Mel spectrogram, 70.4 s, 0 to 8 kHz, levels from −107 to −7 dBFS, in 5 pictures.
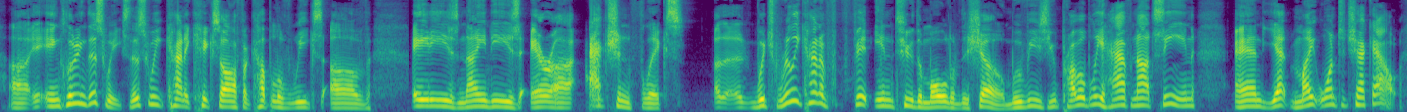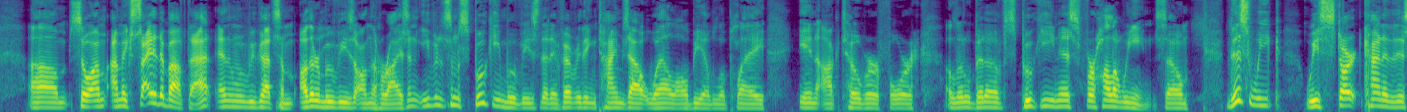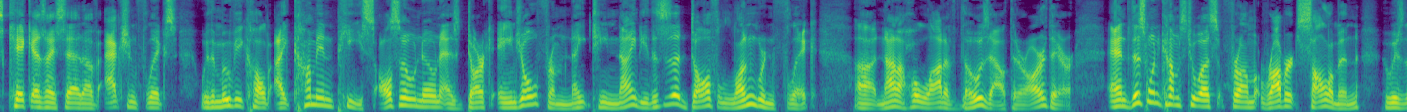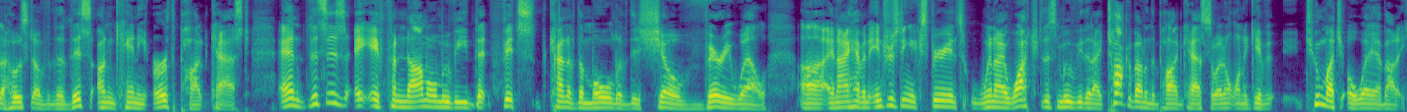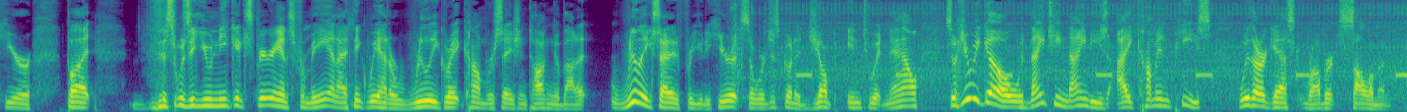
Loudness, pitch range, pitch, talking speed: -19 LUFS, 125-170 Hz, 145 Hz, 215 wpm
